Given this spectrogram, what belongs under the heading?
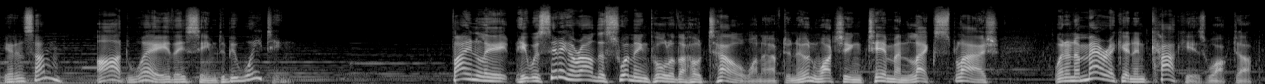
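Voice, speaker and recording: A man's voice: mid-range voice, huge pitch swings, normal speed, bright, forceful tone. A man reading a dramatic scripted story as an audiobook narrator, with music and sound effects behind him. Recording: music under the voice.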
